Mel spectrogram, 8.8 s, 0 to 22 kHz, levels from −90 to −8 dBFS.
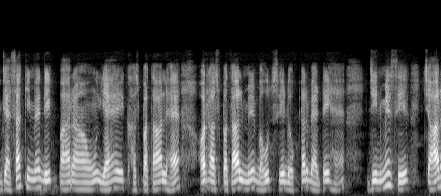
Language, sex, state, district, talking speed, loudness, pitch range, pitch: Hindi, male, Goa, North and South Goa, 155 wpm, -20 LUFS, 145-165 Hz, 155 Hz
